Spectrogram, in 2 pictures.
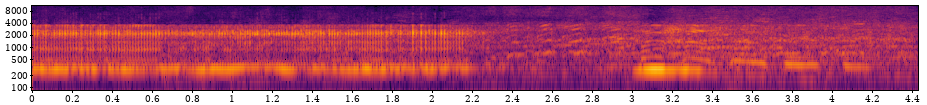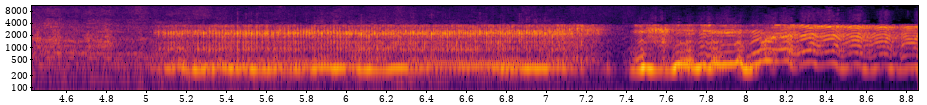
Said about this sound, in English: …, you promised you wouldn't snore. And the minute you closed your eyes, you started.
